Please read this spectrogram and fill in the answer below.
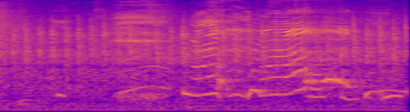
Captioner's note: Abby sobs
